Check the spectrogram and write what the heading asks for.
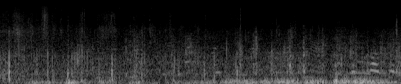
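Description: Several children's running footsteps on grass, a quick irregular patter of soft thuds.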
